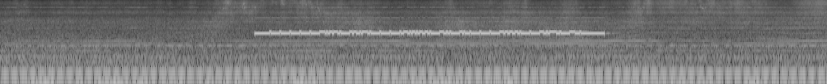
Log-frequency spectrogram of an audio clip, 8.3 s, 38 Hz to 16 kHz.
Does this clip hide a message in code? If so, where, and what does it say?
Yes: RTTY (75 baud, 170 Hz shift) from 2.5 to 6.0 s, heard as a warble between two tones, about 1550 Hz centre, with street noise. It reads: LEADING INTO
